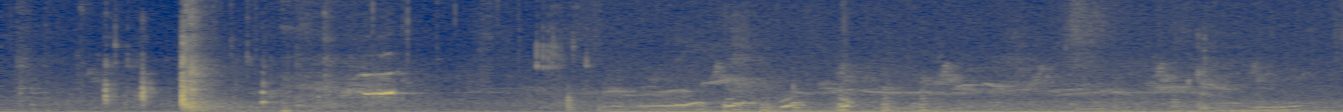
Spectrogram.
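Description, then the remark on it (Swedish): Mixed-breed hens and a Swedish flower hen (blommehöns) rooster cluck softly in short, scattered calls over a steady low background hum, following a few sharp knocks near the start. No one speaks. “Hönorna är blandras faktiskt från vår tidigare hönsgård.”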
